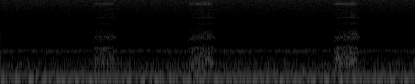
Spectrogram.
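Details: Courting wild barn owls at a monitored nest box as the male preens and mates with the female. Three brief, hoarse, broadband screechy bursts are spaced about one and a half to two seconds apart, with a constant low hum beneath.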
